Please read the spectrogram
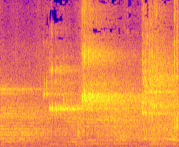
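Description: Volleyball rally in a large sports hall: sneakers squeaking on the court floor, the ball struck about a second in and again near the end, with players' voices.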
